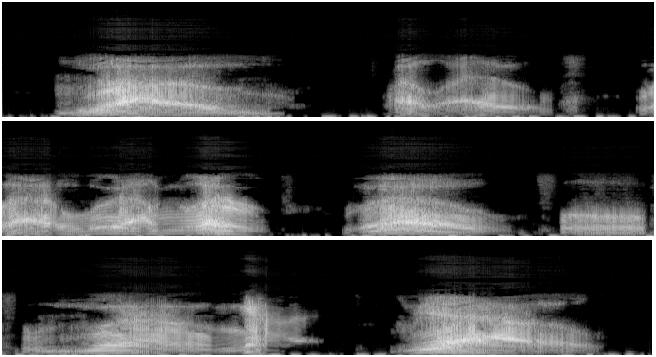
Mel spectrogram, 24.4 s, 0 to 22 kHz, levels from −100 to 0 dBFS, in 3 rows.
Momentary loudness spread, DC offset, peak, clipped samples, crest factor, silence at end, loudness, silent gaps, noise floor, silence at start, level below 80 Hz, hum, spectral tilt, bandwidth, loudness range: 23 LU; under 0.1%; -2 dBFS; under 0.1%; 22 dB; 0.25 s; -21 LUFS; none; -65 dBFS; 0.7 s; -58 dBFS; none; -9 dB/octave; 3.4 kHz; 11 LU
